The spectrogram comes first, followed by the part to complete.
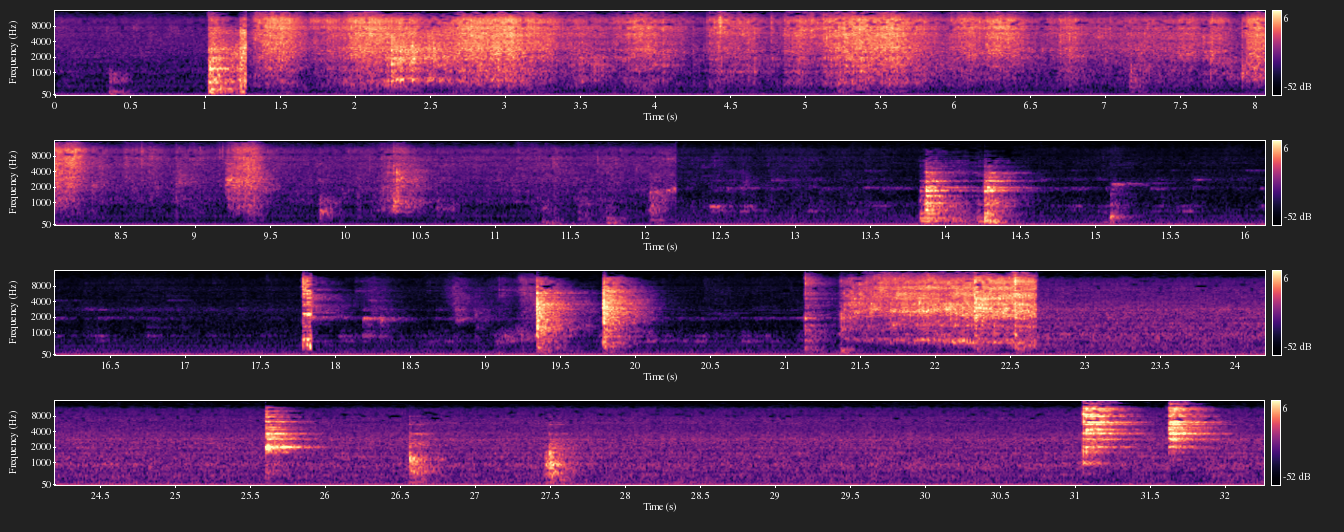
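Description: Metal pots, a pot lid and serving utensils clattering and clinking in kitchen handling: a busy stretch of continuous noise for the first twelve seconds or so, then separate sharp knocks and clinks.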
